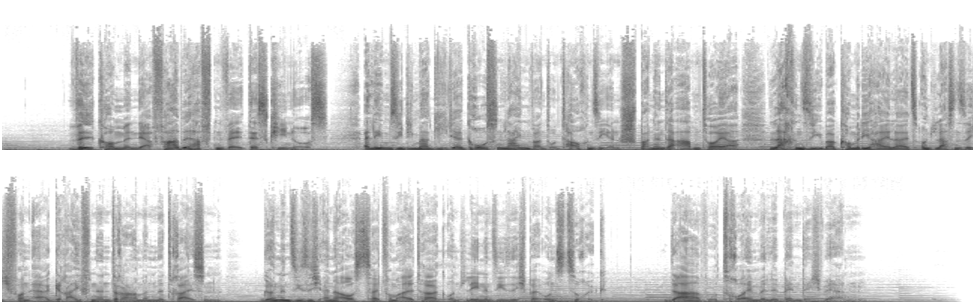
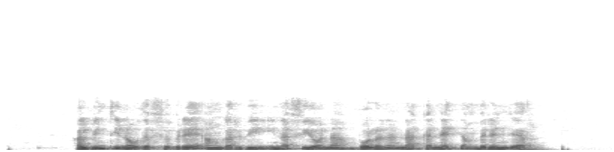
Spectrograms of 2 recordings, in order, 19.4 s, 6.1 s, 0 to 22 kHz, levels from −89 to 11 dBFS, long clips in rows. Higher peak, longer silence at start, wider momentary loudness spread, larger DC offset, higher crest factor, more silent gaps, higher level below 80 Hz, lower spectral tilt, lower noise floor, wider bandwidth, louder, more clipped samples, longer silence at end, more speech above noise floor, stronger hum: first, -2 dBFS vs -12 dBFS; second, 0 s vs 0.75 s; first, 13 LU vs 5 LU; neither; first, 20 dB vs 14 dB; neither; first, -30 dBFS vs -66 dBFS; second, -5 dB/octave vs -9 dB/octave; second, -53 dBFS vs -73 dBFS; first, 19 kHz vs 7.4 kHz; first, -22 LUFS vs -26 LUFS; neither; second, 0.55 s vs 0.75 s; second, 32 dB vs 48 dB; neither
